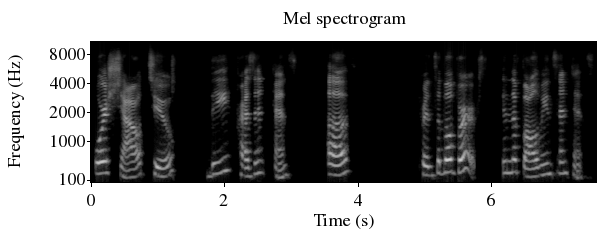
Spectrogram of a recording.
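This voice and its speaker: A woman's voice: a little high, a bit bright. Woman reading a grammar lesson. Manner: reads slowly and evenly, spelling out letters. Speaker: grammar instructor. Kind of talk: scripted lesson narration.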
